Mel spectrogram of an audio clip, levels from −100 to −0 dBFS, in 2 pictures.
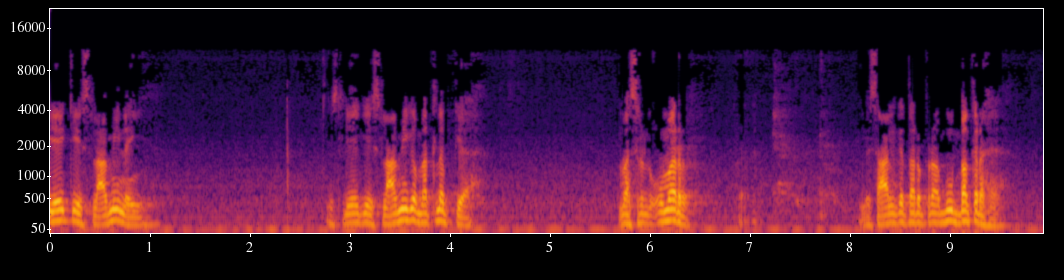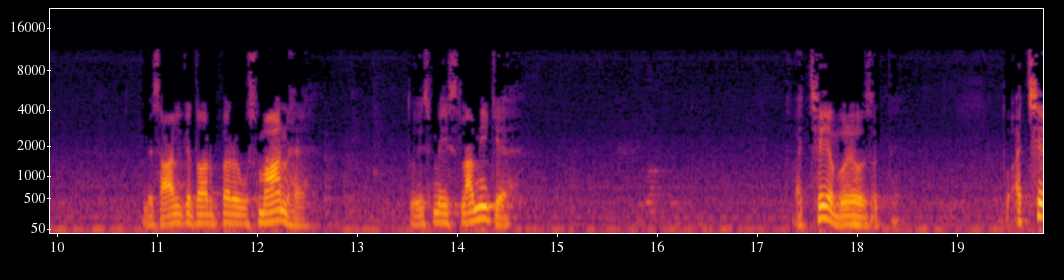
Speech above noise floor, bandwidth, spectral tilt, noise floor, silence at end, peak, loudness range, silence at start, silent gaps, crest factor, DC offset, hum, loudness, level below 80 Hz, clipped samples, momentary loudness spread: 26 dB; 11.5 kHz; -7 dB/octave; -48 dBFS; 0 s; -2 dBFS; 3 LU; 0 s; none; 24 dB; under 0.1%; 50 Hz at -50 dBFS; -23 LUFS; -46 dBFS; under 0.1%; 25 LU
